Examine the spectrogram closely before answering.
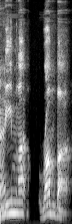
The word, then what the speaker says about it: Nima Rumba: And spelled like it sounds. Nima, N-I-M-A. So Nima, then Rumba, R-U-M-B-A. Okay. Nima Rumba.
